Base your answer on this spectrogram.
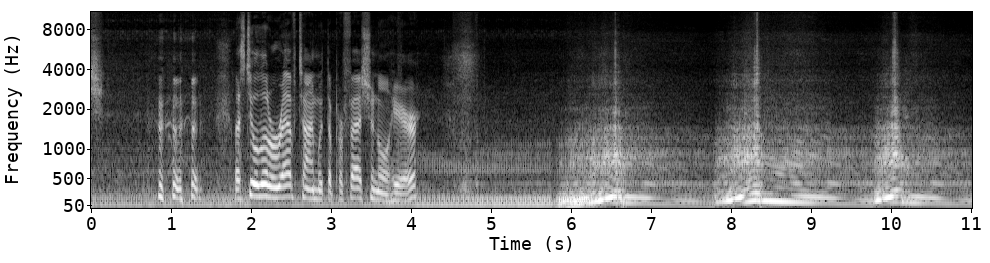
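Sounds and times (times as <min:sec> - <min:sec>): car engine idling and revving: 0:00.0 - 0:11.0.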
